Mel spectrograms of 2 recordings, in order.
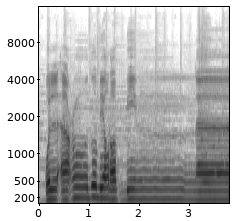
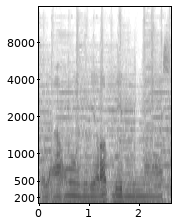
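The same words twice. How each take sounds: First: It is recited loudly with strong energy. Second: It is recited weakly, without energy.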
